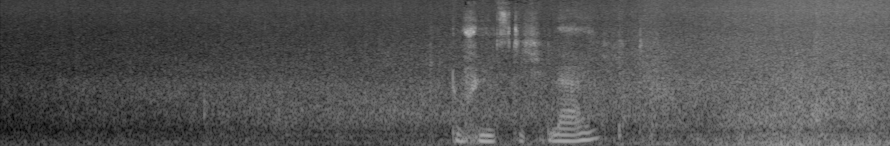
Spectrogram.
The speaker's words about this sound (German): Du liegst so nahe am Meer, dass es dich mit jeder Welle in angenehmer Temperatur umspülen kann. Das Wasser umspült dich von den Füßen bis zum Kopf und zieht sich dann sanft ins Meer zurück. Immer wieder.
